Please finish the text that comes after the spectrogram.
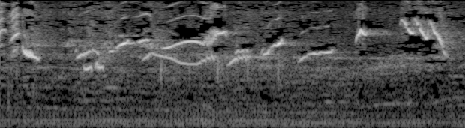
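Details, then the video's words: Oriental magpie-robin singing vigorously with rough fill-in phrases while spreading its tail: sliding whistles and twisting warbled notes run almost continuously, with sharp high chips near the end over a low steady hum. "KACER GACOR BONGKAR ISIAN KASAR BUKA EKOR"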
